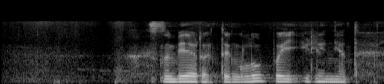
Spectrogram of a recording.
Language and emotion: Russian, neutral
